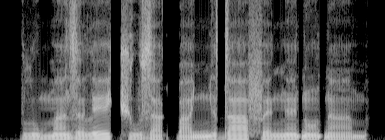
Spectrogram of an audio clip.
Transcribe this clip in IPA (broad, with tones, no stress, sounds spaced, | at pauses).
l u˨ m ã˨ z ə˨ l eː˦ t͡ʃ u˨ z a˨ k͡p a˨ ɲ ə˦ d aː˦ f ɛ˧ ŋ ɛ̃˧ ɗ ɔ̃˨ ɗ ã˦˨ m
